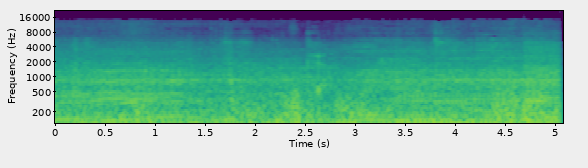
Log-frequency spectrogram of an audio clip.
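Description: A car cruises along a city street in China, carrying a steady low engine and road rumble with tyre noise and faint traffic around, close and continuous without anyone speaking.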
